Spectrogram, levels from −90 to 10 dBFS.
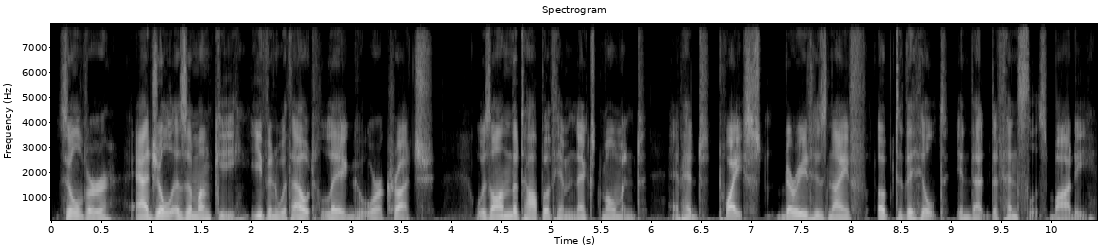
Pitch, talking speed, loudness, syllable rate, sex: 105 Hz, 185 wpm, -23 LUFS, 5.0 syllables/s, male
